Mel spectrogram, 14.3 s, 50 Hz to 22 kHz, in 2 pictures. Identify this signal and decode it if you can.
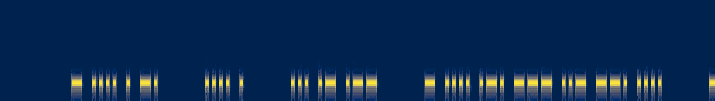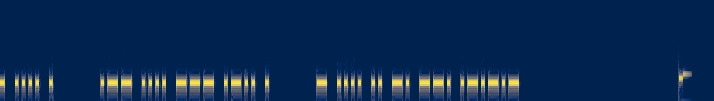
Morse code, heard as a keyed tone, about 34 wpm, 700 Hz. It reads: THEN HE SAW THROUGH THE WHOLE THING.
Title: 2x Word-Spacing - Sentences from Top 400 Words - 35wpm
